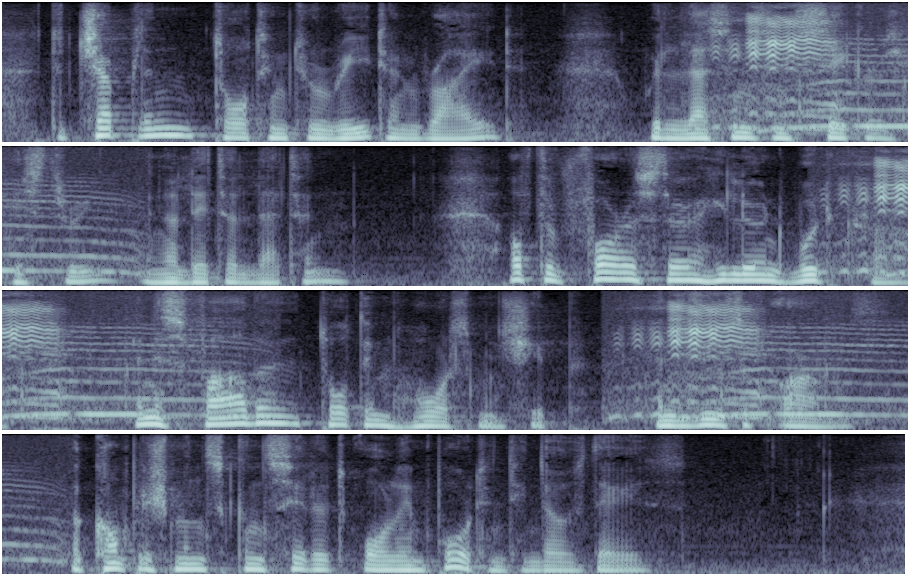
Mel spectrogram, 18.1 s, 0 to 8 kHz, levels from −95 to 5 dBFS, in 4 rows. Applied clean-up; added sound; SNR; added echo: none; Livestock, farm animals, working animals; 3 dB; none.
